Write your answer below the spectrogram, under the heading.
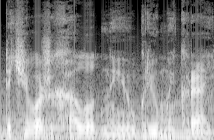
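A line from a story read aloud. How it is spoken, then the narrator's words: Chilled muttering. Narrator (Russian): зябко поежившись, пробормотал Фродо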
